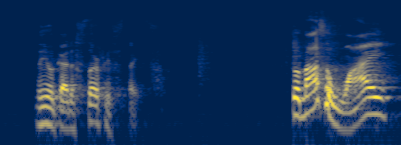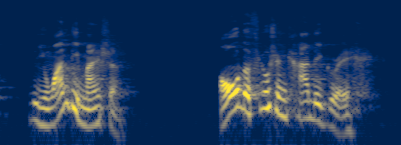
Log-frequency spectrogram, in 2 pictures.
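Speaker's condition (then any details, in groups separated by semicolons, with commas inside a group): No condition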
